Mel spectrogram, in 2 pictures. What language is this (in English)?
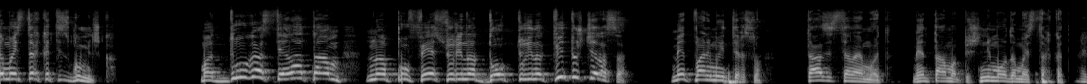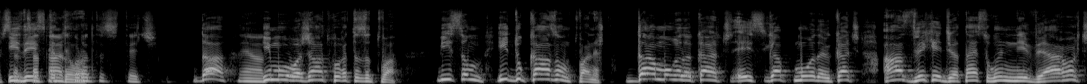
Bulgarian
